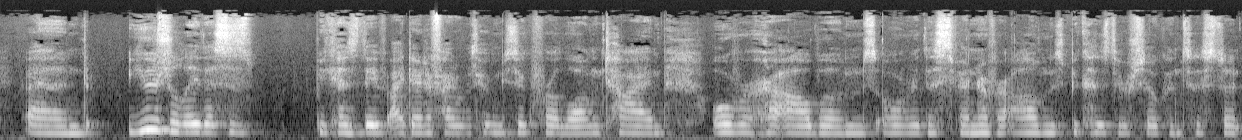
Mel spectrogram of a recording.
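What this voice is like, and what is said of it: Out of breath, slightly sick voice. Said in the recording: “sound out of breath ... I'm also a little sick, and I'm also walking in circles around my living room”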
